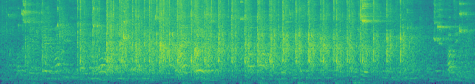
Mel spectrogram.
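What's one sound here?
A small crowd claps in quick rhythm in a large echoing hall.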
